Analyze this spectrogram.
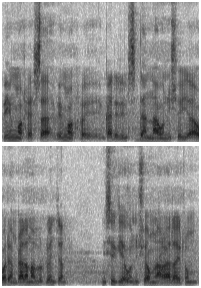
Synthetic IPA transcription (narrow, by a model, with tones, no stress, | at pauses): pi˦ŋɔ˨ɾɛ˨sa˨pi˦ŋɔ˨ɾŋɡa˨di˨ɾi˦n˦si˦da˦nːa˨˦wu˨ni˨ʃo˦ja˨wo˦de˨ka˦da˦na˨lu˨de˦nd͡ʒa˨n | ni˦si˦ki˨a˨wu˨ni˨ʃu˦a˦mu˨na˨ka˦da˦i˦tu˦m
